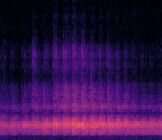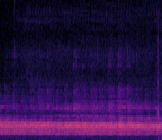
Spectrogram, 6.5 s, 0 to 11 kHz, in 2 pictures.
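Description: A Chicago North Western SD40-2 model locomotive with TCS WOW sound starts up, giving a steady mid-pitched engine drone with a faint rattle that stays even and moderately loud from start to finish, with no voices.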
